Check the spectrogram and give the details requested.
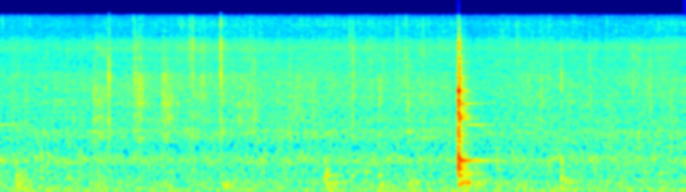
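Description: Egg and diced-potato mixture sizzling steadily in an oiled frying pan while a metal spoon spreads it flat, with faint scraping ticks and one sharp clink of the spoon against the pan about three and a half seconds in.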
